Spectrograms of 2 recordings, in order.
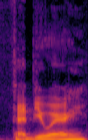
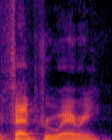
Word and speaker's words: February: Do you always pronounce the first R in February? I never pronounce the first R. February.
